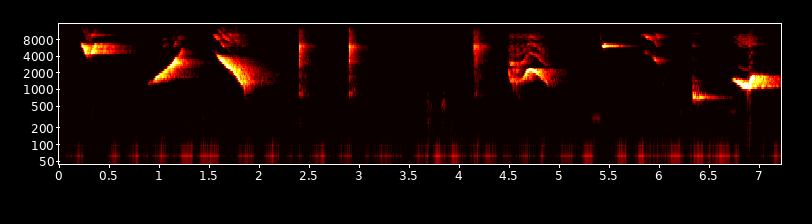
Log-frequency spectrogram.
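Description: A grey parrot gives a quick run of clear whistles: sharp rising and falling sweeps, short clicks and steady piping notes, about a dozen over seven seconds.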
